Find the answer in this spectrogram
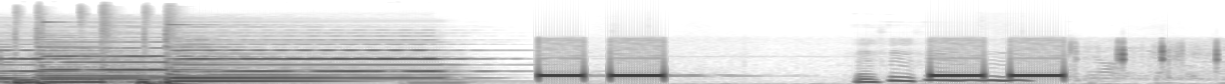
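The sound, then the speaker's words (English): A short musical flourish fades out, then a telephone rings in the classic double-burst pattern, two clear pairs of ringing tones with a pause between, fairly loud. “And I was just ringing, just getting prices for it, like an average size semi-detached.”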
